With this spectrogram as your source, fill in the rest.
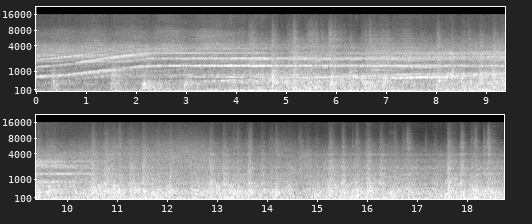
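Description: A train's wheels rumble and clatter on the rails, growing louder and faster.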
